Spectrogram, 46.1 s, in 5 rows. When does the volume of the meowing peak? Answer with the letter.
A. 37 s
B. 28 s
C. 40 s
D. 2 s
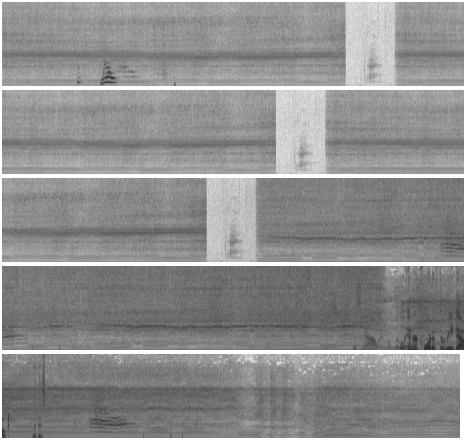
D.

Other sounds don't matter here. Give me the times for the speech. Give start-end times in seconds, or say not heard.
34.1-37.8.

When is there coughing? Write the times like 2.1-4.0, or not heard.
not heard.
